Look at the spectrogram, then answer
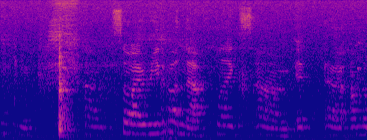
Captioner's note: voiceover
